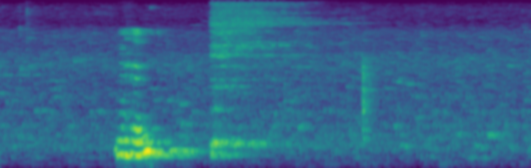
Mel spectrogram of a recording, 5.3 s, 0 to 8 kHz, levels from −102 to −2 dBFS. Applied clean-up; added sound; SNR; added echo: classical method WPE with log-MMSE.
